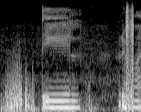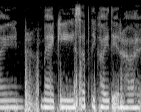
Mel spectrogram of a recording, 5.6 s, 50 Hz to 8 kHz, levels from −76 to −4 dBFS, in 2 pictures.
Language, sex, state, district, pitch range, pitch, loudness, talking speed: Hindi, female, Bihar, Vaishali, 175-180 Hz, 180 Hz, -15 LUFS, 85 wpm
